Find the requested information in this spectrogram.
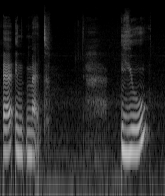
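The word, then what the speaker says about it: Ю: sound a in met U like Q or use yeah like the sound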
